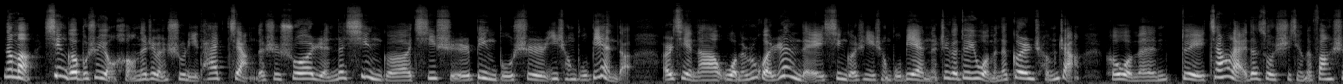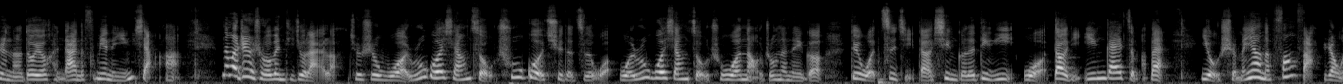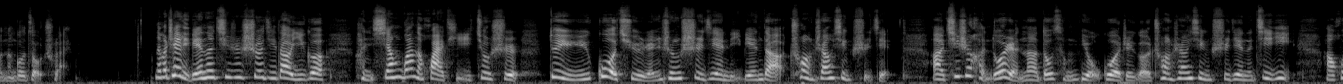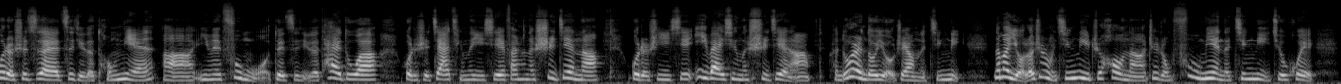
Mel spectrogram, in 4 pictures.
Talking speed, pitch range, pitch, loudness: 325 characters per minute, 220-295 Hz, 255 Hz, -23 LUFS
